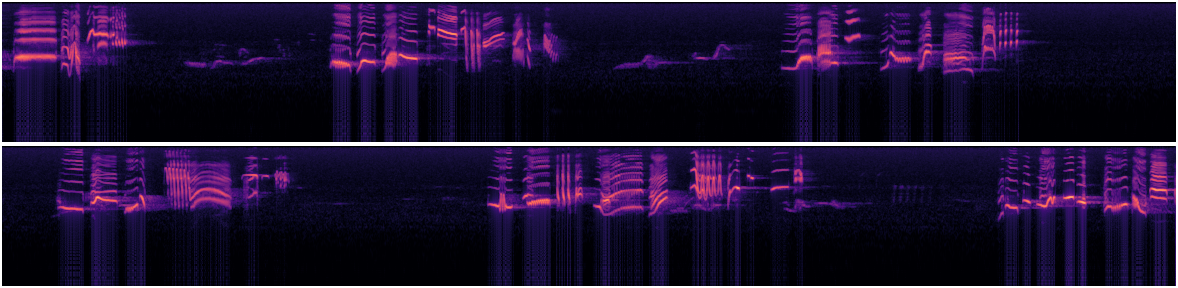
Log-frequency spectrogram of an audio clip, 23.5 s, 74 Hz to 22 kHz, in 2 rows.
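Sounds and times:
common blackbird Turdus merula singing: 0.0 - 5.6, 6.2 - 10.2, 12.3 - 15.2, 16.0 - 23.4.

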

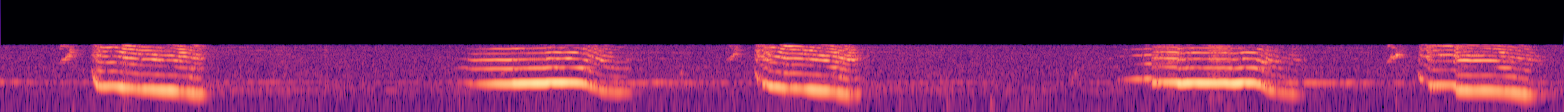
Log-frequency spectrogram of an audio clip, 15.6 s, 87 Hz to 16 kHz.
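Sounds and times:
humpback whale song units: 0.0 - 2.2, 4.6 - 8.8, 11.2 - 15.6.

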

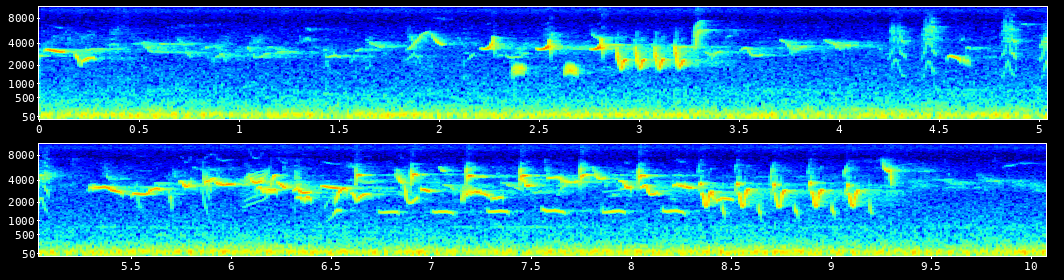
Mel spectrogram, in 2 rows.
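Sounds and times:
common nightingale song: 0.0 - 10.0.

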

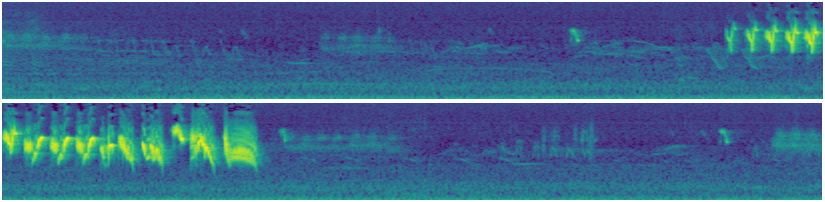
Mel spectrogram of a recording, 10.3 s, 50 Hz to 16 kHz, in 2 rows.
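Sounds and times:
common chaffinch Fringilla coelebs song: 3.6 - 7.0.

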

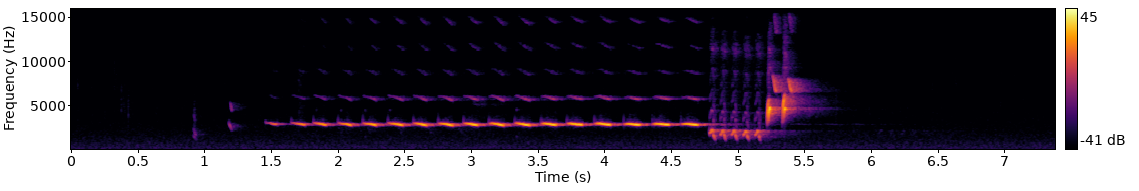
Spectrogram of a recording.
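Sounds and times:
Common nightingale Luscinia megarhynchos song: 0.9 - 6.1.

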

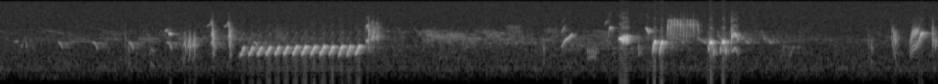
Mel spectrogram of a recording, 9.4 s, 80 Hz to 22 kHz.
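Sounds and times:
common nightingale Luscinia megarhynchos singing: 0.6 - 3.8, 5.6 - 7.9.

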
